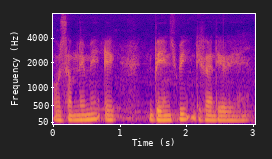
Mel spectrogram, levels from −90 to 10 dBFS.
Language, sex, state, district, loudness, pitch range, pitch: Hindi, male, Arunachal Pradesh, Papum Pare, -18 LUFS, 120-140 Hz, 125 Hz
